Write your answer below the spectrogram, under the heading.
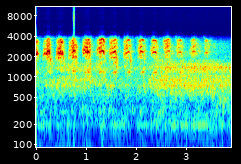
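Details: Peregrine falcons at a nest in Włocławek, Poland, in May 2022: adults screaming as workers clatter nearby, young still on the landing. A steady chain of grating kak notes, roughly four per second, fades toward the close.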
